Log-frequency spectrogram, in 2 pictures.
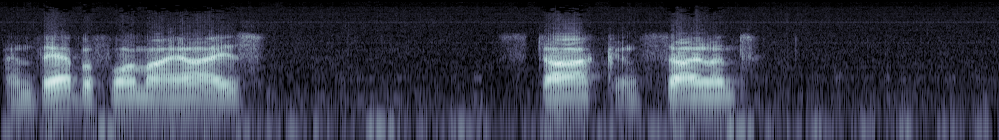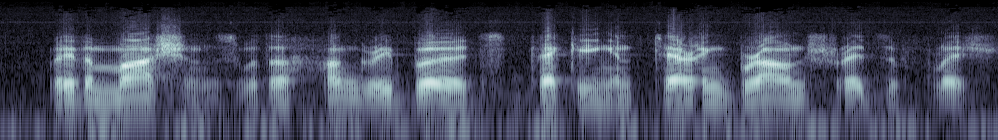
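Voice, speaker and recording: An actor playing a solemn, weary scholar who survived an invasion, narrating in a grave, theatrical 1930s radio drama style. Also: male voice, on the low side, bright, forceful tone, exaggerated voice, poor audio. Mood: tense awe. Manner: grave, measured, theatrical, reflective.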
